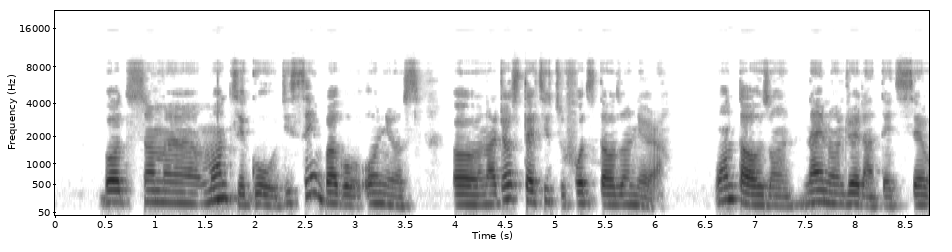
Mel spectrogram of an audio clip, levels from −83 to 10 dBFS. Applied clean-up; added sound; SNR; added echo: none; none; none; none.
